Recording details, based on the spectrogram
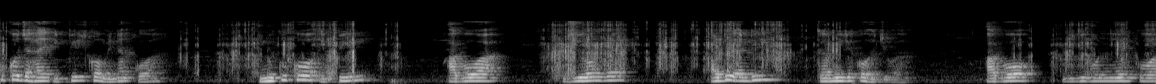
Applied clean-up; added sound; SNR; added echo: none; Crumpling, crinkling; 13 dB; reverberation time 0.4 s.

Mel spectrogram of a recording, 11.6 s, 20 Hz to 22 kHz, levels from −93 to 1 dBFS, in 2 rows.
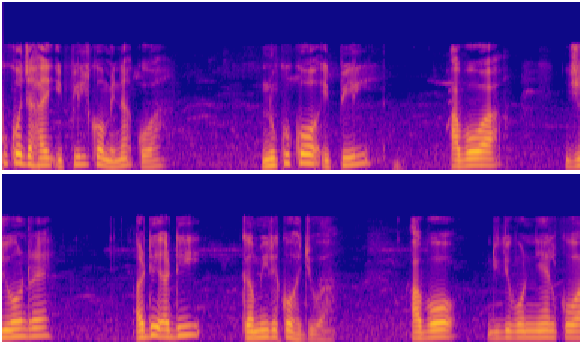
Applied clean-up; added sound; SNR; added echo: none; none; none; none.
